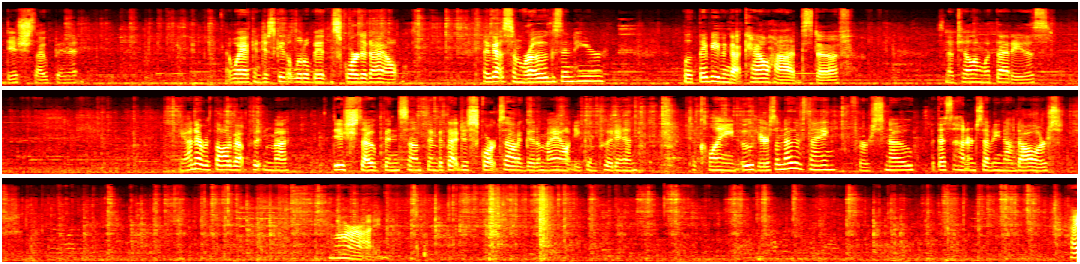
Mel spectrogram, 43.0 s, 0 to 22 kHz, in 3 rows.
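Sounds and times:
shopping cart rattling: 0.0s - 11.9s, 12.6s - 43.0s
faint background music: 0.0s - 43.0s.

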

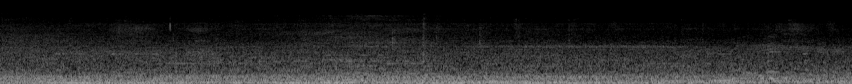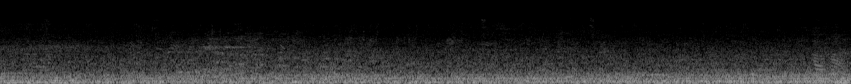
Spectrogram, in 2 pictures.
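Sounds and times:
cars driving past: 0.0s - 7.2s
faint voices of passers-by: 0.0s - 17.0s.

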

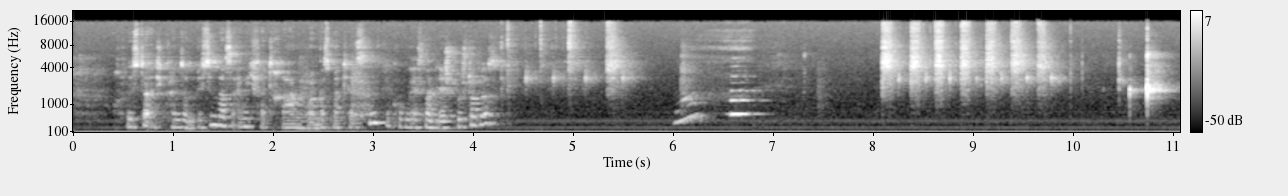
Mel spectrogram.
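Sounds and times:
low electrical hum: 0.0s - 11.0s
spray bottle misting: 4.4s - 5.7s, 8.1s - 10.1s.

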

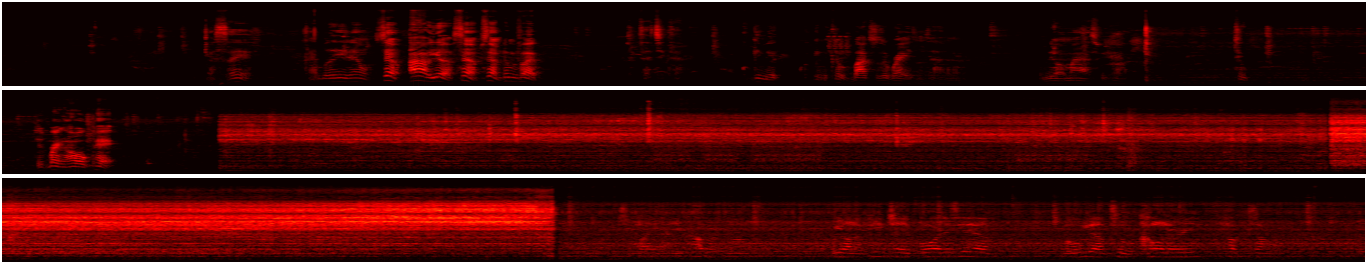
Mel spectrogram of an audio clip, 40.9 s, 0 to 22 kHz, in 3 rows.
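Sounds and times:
voices from a screen: 1.2s - 15.1s, 33.4s - 34.9s, 35.6s - 37.2s, 37.8s - 40.1s.

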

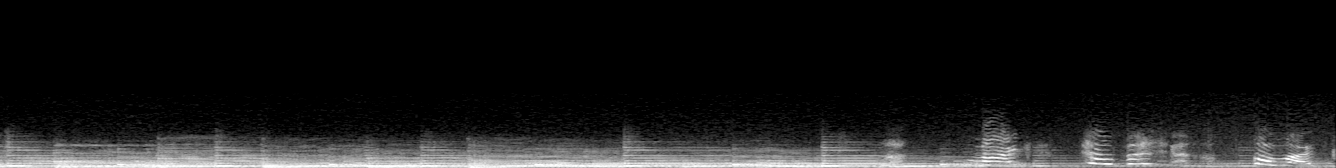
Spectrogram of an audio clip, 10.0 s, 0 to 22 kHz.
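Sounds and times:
instrumental music: 0.0s - 10.0s.

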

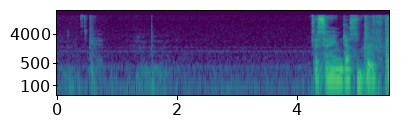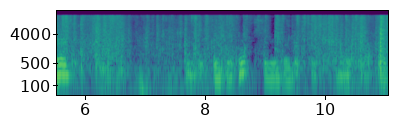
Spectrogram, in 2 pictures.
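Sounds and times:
plastic sleeve crinkling: 5.0s - 11.0s.

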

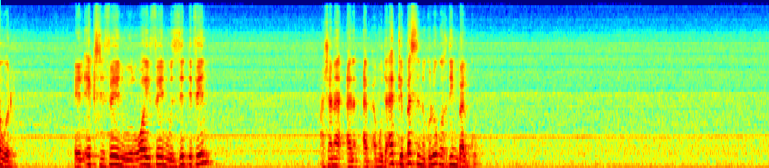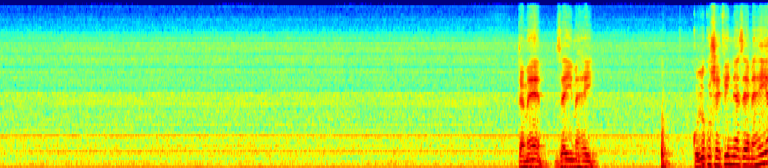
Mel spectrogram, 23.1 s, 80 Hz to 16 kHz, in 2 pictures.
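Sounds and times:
background hum and hiss: 0.0s - 23.0s.

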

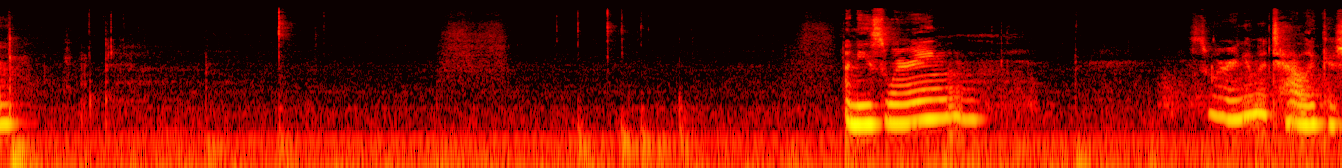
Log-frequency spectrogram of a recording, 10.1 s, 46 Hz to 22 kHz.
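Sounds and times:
soft hiss: 0.0s - 4.4s, 5.2s - 10.0s.

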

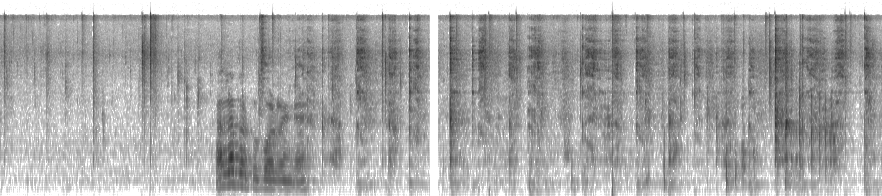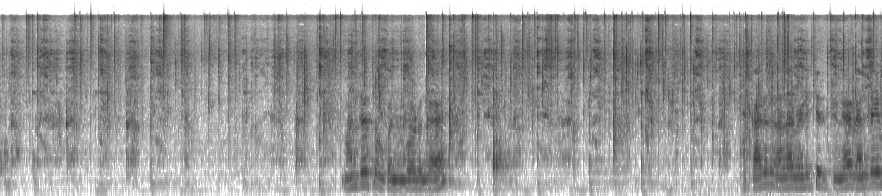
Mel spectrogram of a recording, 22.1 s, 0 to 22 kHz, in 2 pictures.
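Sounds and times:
hot oil sizzling: 0.0s - 22.0s
metal ladle scraping a pan: 3.6s - 22.0s.

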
